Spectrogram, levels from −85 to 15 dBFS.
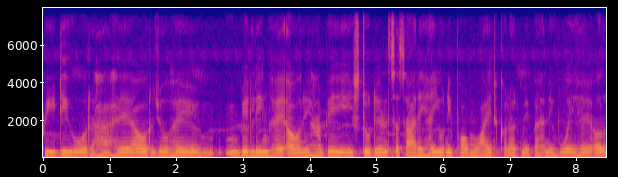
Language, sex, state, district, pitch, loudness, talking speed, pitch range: Hindi, female, Uttar Pradesh, Muzaffarnagar, 180 Hz, -15 LUFS, 175 wpm, 180-185 Hz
